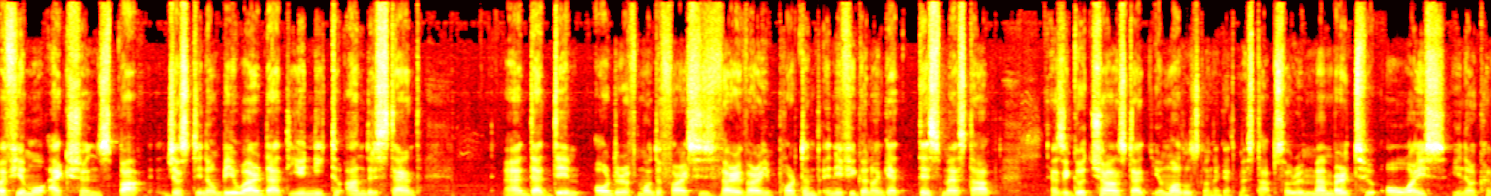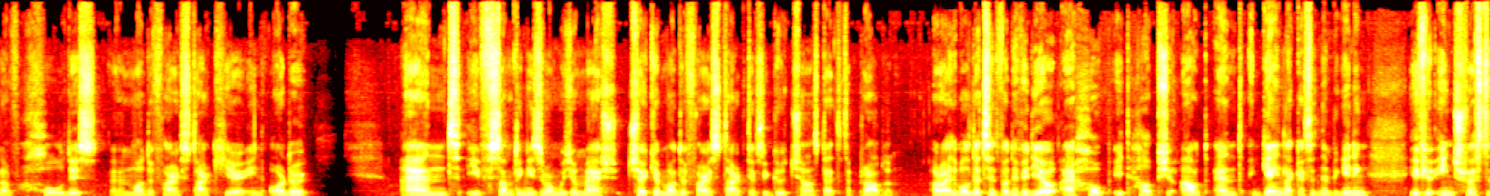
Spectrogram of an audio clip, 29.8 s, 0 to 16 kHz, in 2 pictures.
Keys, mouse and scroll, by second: 1.1 shift+middle click, 1.8-2.8 shift+middle drag, 3.0-3.6 shift+middle drag, 3.8 shift+middle drag, 10.6-11.2 middle drag, 19.2 shift+middle click, 19.6-20.9 shift+middle drag, 22.2 shift+middle click, 23.1 shift+middle click.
